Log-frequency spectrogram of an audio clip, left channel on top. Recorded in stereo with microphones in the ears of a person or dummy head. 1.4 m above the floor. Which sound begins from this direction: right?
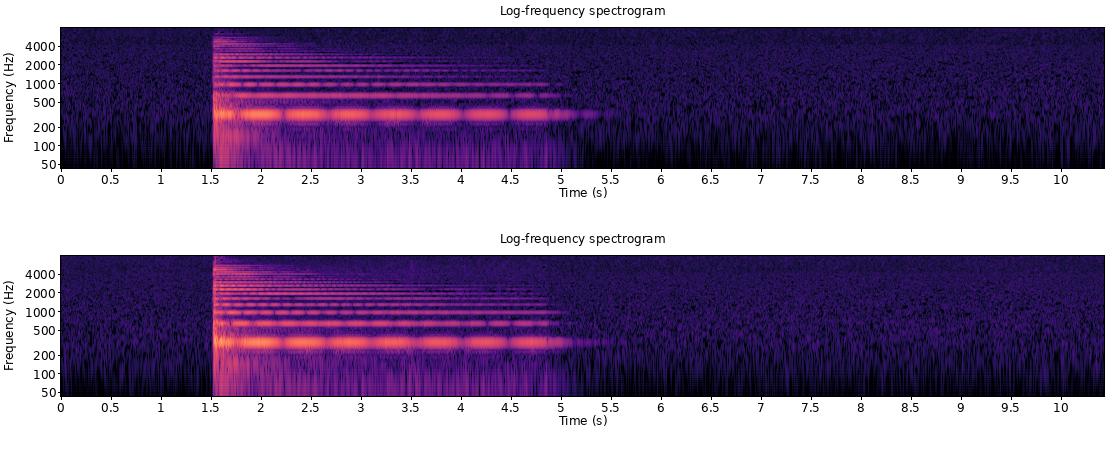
A piano, at 1.5 s.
